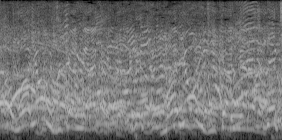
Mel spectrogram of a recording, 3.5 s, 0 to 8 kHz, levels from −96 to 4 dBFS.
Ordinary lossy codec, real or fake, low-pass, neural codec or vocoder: none; real; none; none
